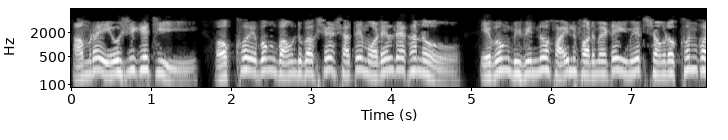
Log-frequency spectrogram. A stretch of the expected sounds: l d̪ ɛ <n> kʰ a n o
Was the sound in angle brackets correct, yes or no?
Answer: no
